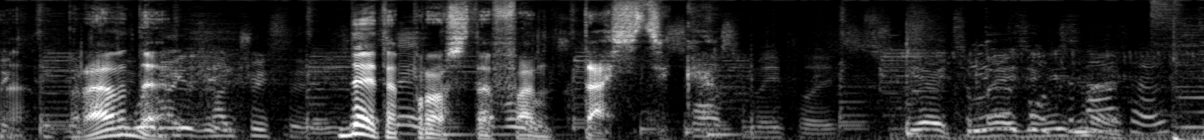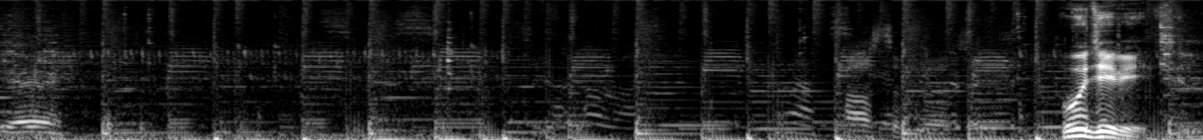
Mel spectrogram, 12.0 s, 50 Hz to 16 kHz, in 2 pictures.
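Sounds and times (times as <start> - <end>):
background music with plucked notes: 0.0 - 12.0.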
